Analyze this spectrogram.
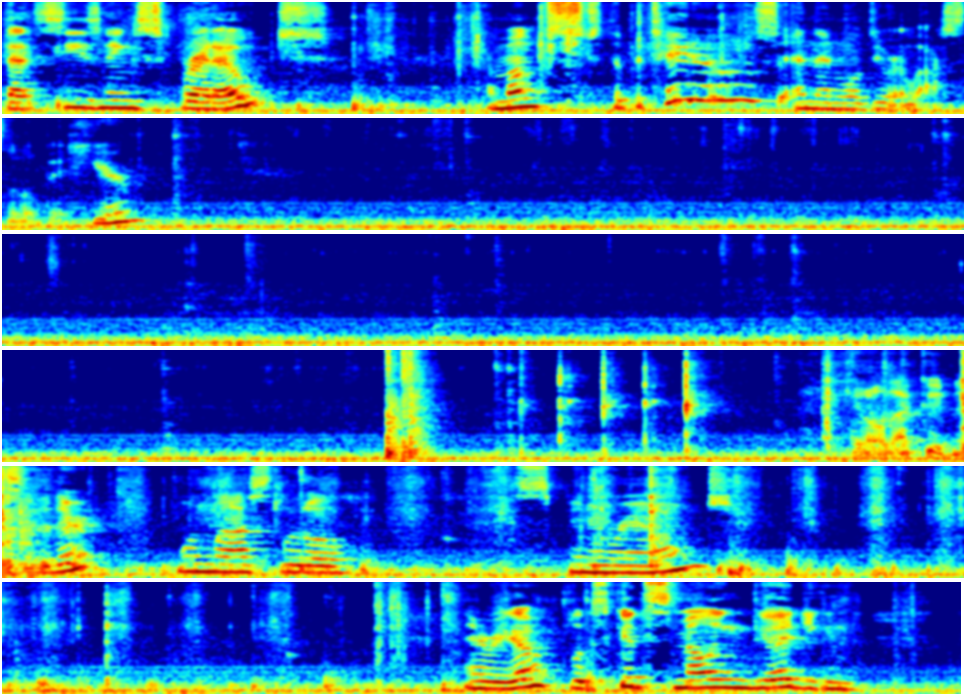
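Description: Metal tongs clink against a baking tray.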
